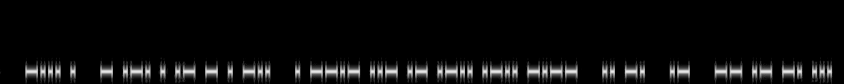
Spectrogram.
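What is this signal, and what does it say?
Morse code, heard as a keyed tone, about 32 wpm, 600 Hz. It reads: BE TREATED EQUALLY IN A MANS
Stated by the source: Morse code practice at 32 wpm from CW med Gnister, reading Ken Follett's novel Never in English.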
